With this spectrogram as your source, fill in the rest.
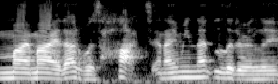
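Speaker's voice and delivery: smirking, smug delivery. Voicing a woman with purple hair who greets the group: smirking, smug delivery.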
